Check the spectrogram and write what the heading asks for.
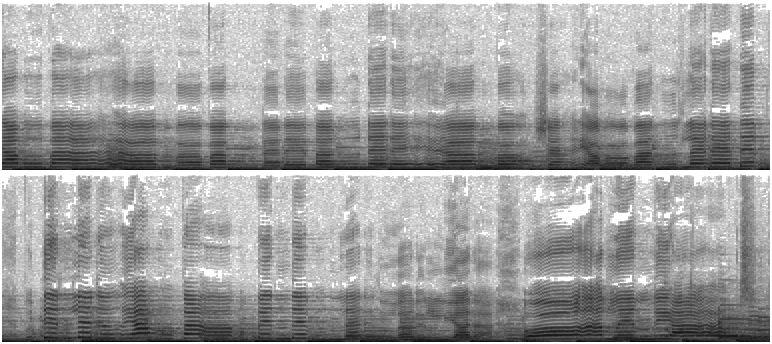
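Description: Live jazz band music: a woman singing a melodic line with vibrato, over an archtop acoustic guitar and bass notes falling steadily about twice a second.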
